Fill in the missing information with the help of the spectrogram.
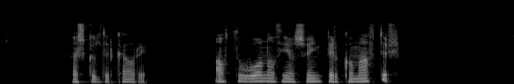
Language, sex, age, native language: Icelandic, male, 20-29, Icelandic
